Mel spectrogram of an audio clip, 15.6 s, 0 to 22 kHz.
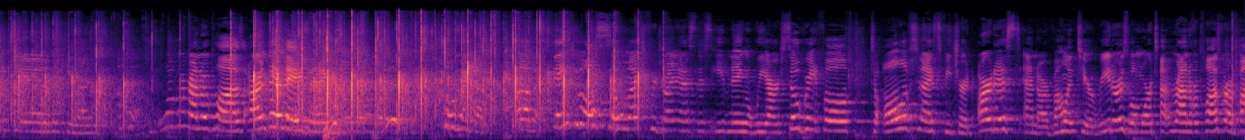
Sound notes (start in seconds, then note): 3.1 audience applauding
